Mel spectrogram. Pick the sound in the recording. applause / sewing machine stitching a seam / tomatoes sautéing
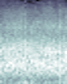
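applause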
